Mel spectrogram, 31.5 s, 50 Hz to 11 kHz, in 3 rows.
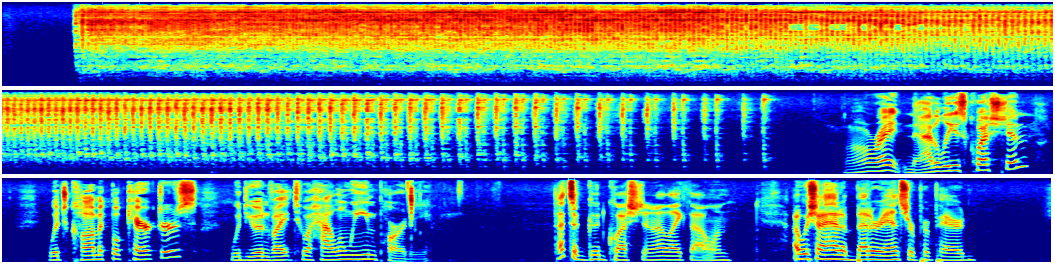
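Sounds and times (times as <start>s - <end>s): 
prize wheel being spun and clicking: 0.7s - 18.2s
speech: 19.4s - 25.4s, 26.6s - 30.8s.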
